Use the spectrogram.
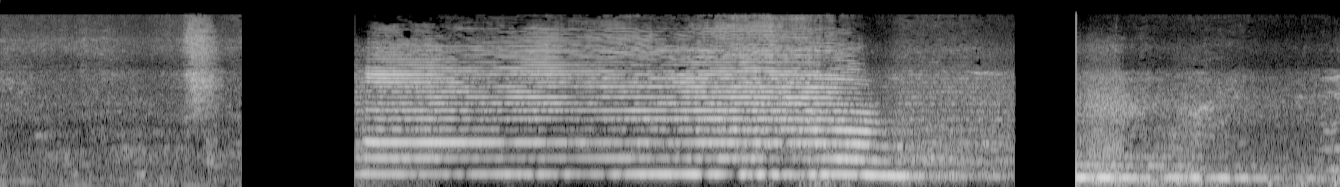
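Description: A superfast express passenger train at a railway station, its horn blaring long and loud near the middle while cars rumble and clatter past, with station noise around and a brief gap in sound.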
